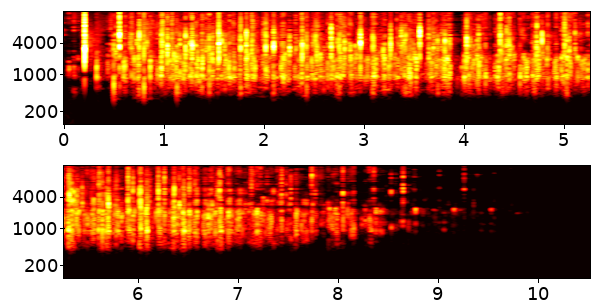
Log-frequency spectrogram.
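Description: Small audience applauding: dense clapping that begins abruptly and fades out about eight or nine seconds in.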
